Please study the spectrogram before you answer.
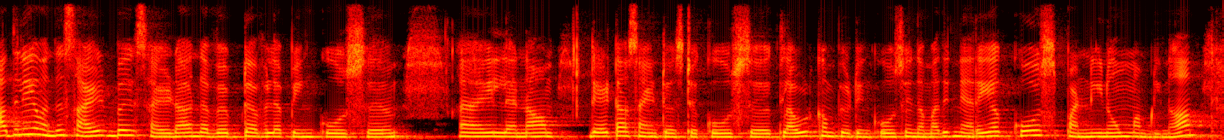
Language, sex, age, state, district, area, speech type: Tamil, female, 45-60, Tamil Nadu, Mayiladuthurai, rural, spontaneous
